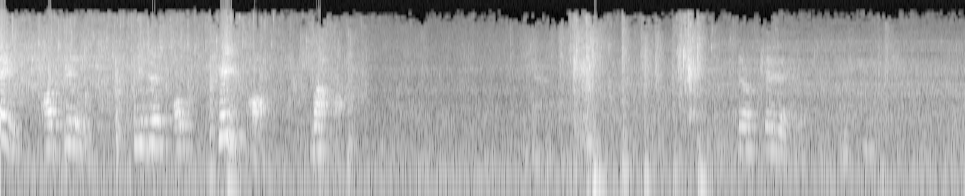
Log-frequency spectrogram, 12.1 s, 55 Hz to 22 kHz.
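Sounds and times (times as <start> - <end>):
water splashing: 7.0 - 9.0.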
